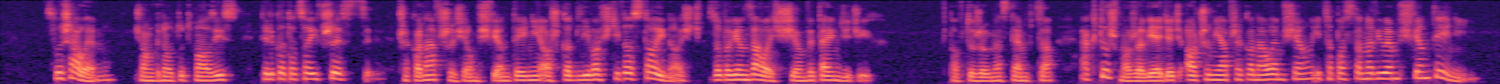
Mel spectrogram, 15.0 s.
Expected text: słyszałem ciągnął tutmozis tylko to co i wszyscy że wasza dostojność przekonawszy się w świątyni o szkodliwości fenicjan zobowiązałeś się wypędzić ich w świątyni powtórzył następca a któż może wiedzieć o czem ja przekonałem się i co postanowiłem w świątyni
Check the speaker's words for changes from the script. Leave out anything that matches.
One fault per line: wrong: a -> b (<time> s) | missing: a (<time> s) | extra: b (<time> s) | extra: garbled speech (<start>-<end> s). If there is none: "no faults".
missing: że wasza dostojność (3.9 s)
wrong: fenicjan -> dostojność (6.2 s)
missing: świątyni (9.5 s)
